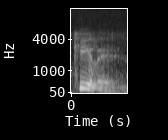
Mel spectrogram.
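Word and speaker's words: Keighley: ancestors came from the English town of Kiley k-we l e y no spelled like my own name k-e-i-g-h-l-e-y I understand Marguerite you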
